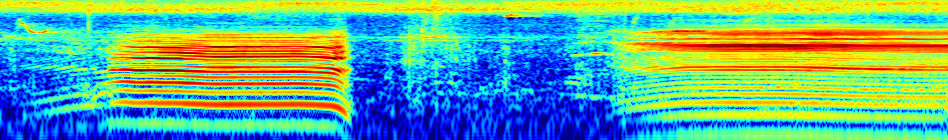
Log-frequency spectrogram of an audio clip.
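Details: Cow. A cow lets out a loud, sustained moo that holds a steady pitch and then falls away abruptly. After a short pause a second, lower and longer moo follows, rich in overtones.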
